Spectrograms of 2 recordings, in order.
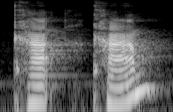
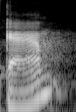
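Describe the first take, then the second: First: "cám" with a soft English c, mouth spread, harsh; wrong soft c. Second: "cám" with a hard Vietnamese c; correct hard c. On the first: Teacher shows the learner's mispronunciation of "cám". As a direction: imitate how English speakers say "cám". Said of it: "say this with a soft C sound". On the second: Teacher gives the right "cám" after the wrong one. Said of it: "instead of". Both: Shown as a demonstration.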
